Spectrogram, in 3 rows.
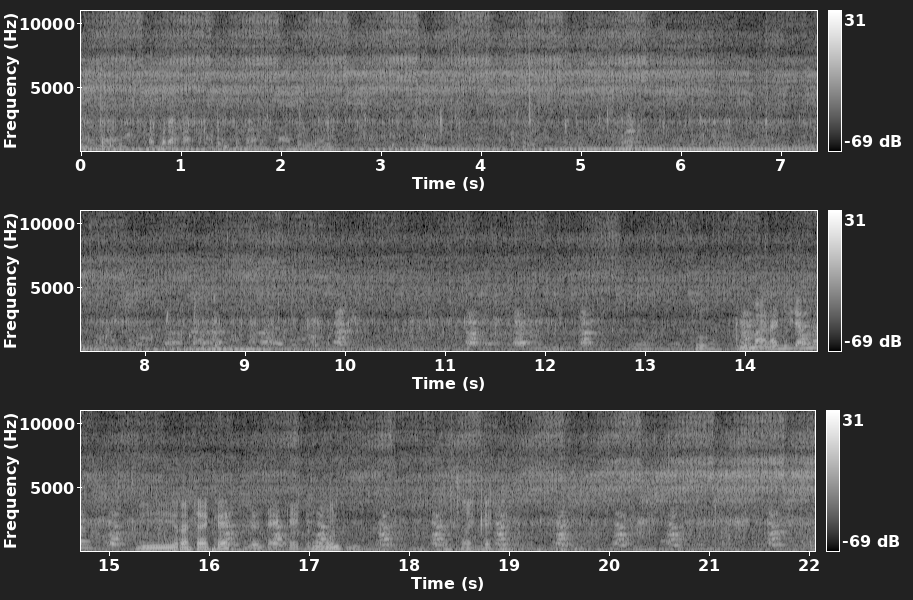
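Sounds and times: people talking outdoors: 0.0 - 21.9.

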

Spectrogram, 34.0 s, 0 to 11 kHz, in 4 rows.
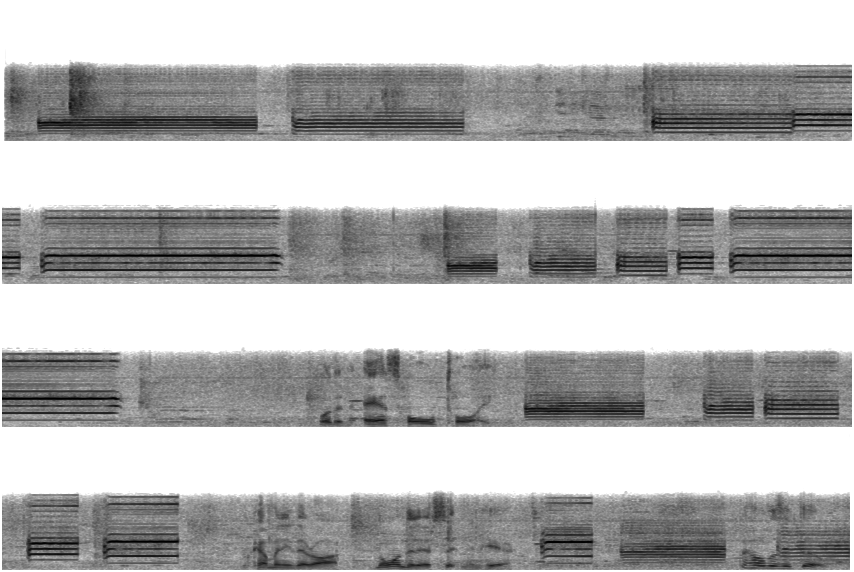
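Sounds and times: toy voice box buzzy notes: 0.4 - 4.7, 6.5 - 11.3, 13.0 - 18.2, 24.0 - 27.3, 30.9 - 33.9.

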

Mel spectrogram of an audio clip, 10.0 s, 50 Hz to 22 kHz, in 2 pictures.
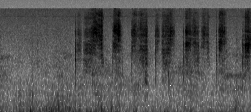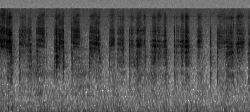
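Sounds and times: faint scratching of writing: 1.5 - 10.0.

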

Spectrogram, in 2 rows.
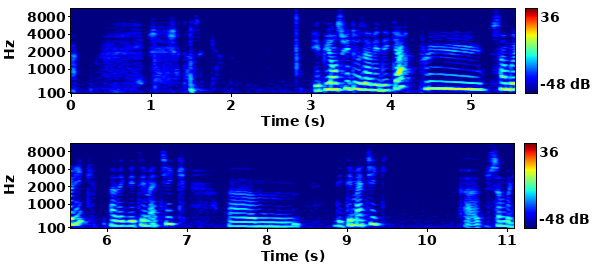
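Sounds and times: woman whispering: 1.0 - 2.0.

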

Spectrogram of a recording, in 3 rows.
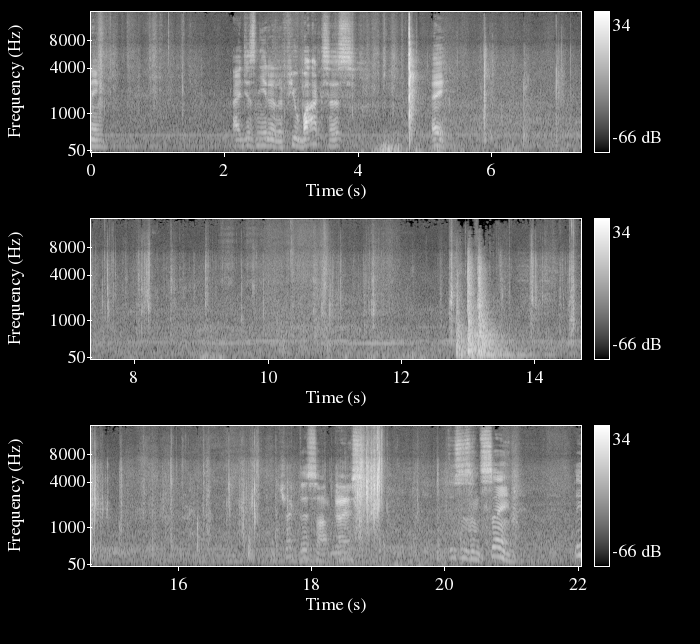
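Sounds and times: small knocks and steps: 12.6 - 17.7.

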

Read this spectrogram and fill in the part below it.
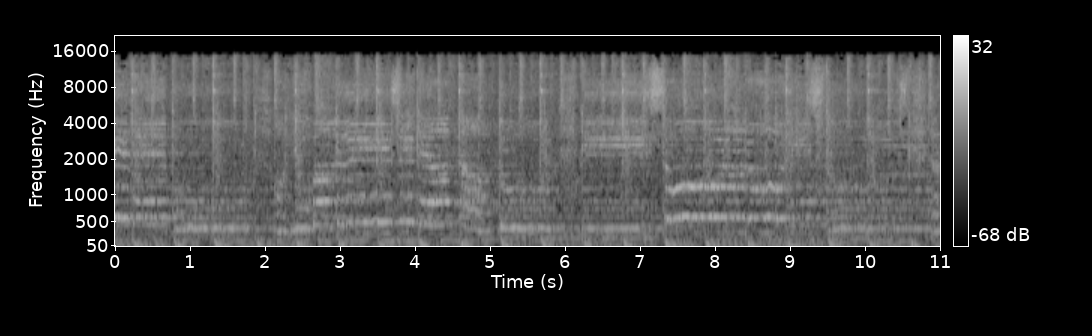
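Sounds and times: woman singing pop ballad: 0.0 - 11.0.

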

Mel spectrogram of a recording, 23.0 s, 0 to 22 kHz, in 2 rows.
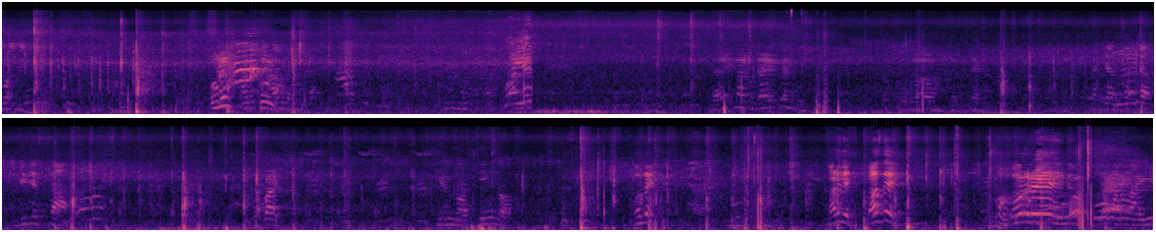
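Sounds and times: boys shouting: 2.1 - 2.9, 21.6 - 23.0.

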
